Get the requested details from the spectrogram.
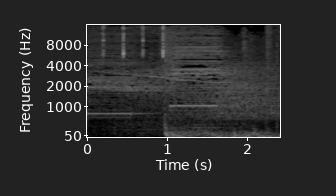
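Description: A higher video game tone rings out as the round begins.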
